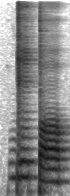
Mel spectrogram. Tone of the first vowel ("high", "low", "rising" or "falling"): high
